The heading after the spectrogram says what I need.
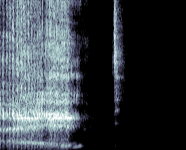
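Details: Morning burp: a loud, drawn-out belch of about half a second, then a faint short sound; an ordinary burp.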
